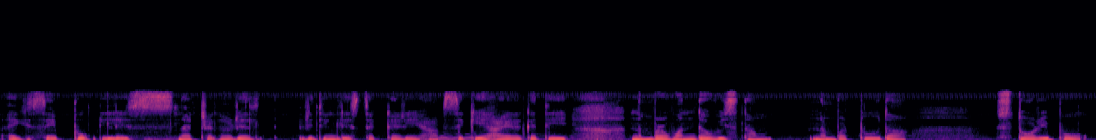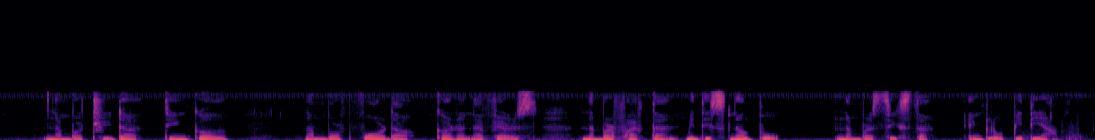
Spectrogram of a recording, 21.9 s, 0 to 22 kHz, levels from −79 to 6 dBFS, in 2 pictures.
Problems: background sounds at intervals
